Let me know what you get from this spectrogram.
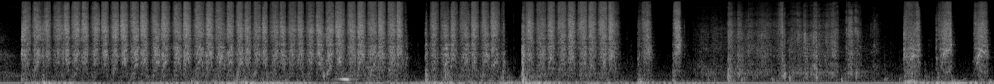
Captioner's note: scratching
